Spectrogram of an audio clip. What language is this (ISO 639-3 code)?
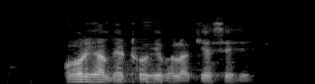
ggg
